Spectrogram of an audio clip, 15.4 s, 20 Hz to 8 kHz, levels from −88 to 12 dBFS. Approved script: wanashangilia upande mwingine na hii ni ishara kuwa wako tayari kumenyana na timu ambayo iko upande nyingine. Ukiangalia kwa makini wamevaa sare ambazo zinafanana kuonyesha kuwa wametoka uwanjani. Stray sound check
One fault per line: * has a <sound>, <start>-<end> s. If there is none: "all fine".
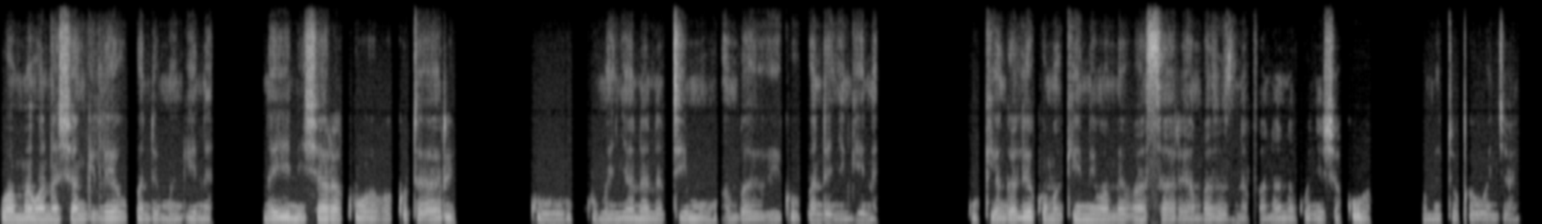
all fine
